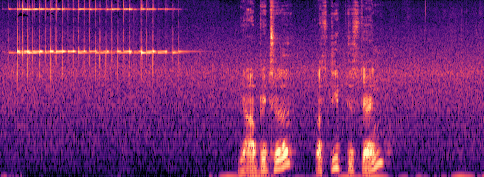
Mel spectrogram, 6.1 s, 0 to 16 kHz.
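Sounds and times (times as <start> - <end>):
small bell on a pull-cord bell line ringing in a fast trill: 0.0 - 2.6
speech: 3.0 - 4.9.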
